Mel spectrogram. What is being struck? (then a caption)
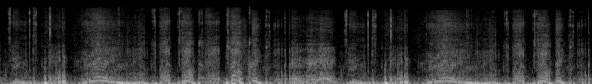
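Nylon backpack zipper with metal pull. Fingertips slowly pull the metal pull of the front pocket zipper on a black mesh nylon backpack. The result is a continuous, low-heavy rasping zip, broken by sharp bright ticks and rising-and-falling low tonal sweeps as the pull moves back and forth.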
